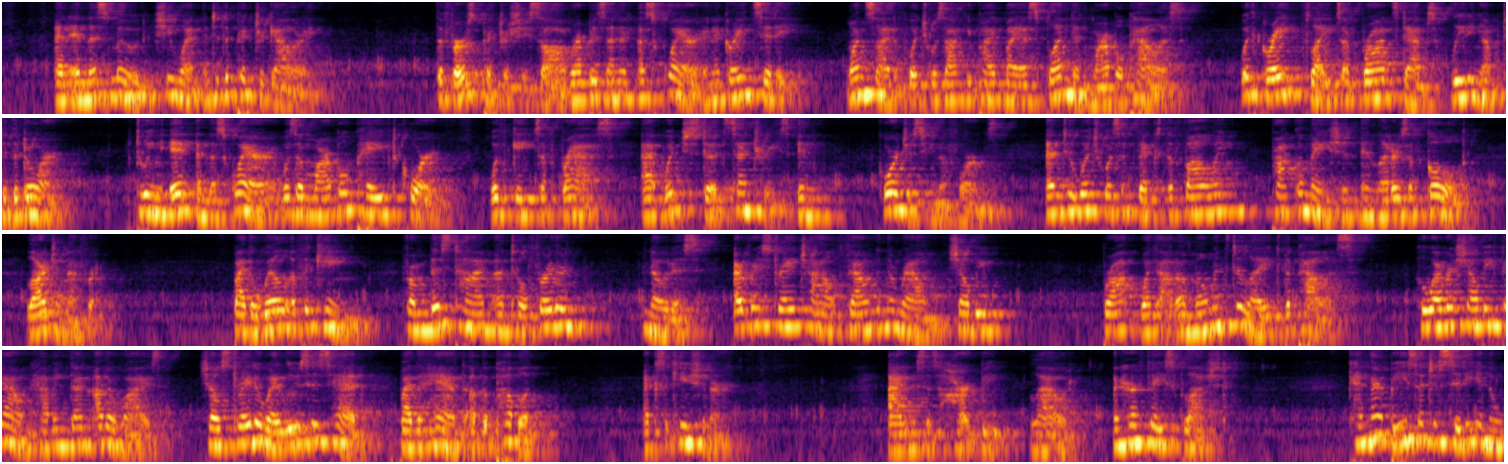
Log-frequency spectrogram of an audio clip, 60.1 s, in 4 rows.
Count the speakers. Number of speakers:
one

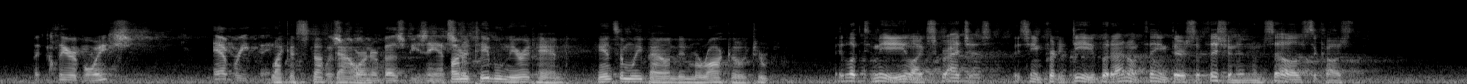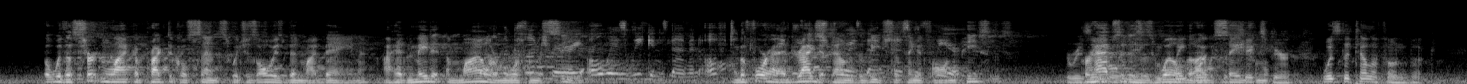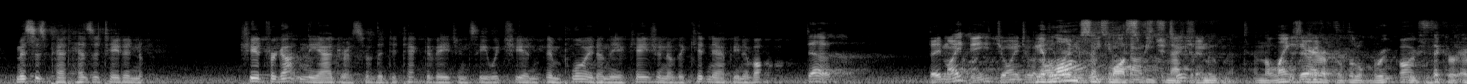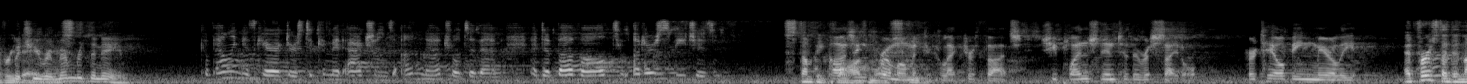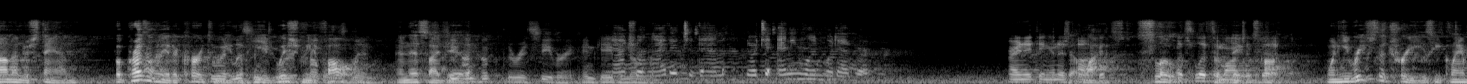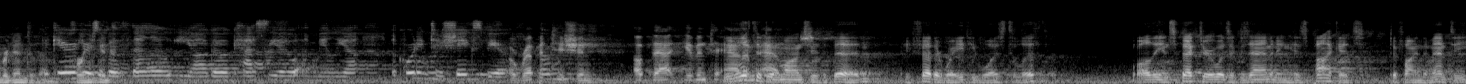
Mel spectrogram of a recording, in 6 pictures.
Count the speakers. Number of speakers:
five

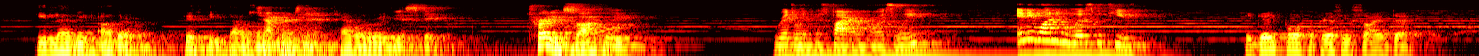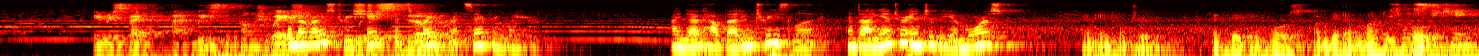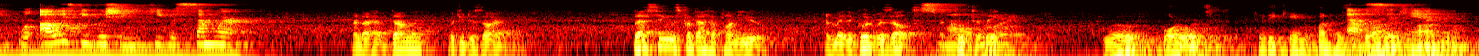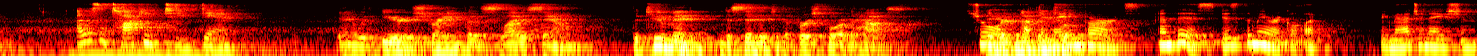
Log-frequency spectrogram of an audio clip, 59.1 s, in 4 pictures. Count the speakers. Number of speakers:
six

